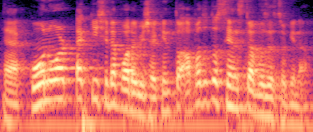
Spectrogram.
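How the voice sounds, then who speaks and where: A man's voice: fairly high pitch, very animated, racing, mellow. A man from Bangladesh teaches linguistics in a live online class. He explains patiently, mixes in English terms, and keeps asking his students questions.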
